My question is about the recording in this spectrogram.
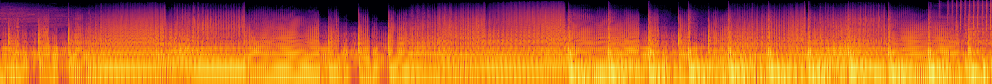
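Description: Electronic dance music with a heavy bass line; a new track cuts in at the start.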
